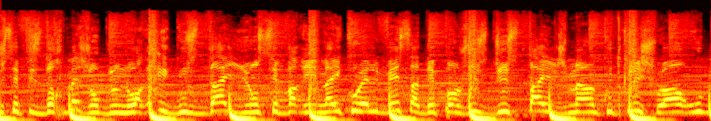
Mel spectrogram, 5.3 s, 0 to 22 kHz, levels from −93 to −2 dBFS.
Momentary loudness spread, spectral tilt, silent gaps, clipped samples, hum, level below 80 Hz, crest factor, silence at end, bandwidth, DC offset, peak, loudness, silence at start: 3 LU; -5 dB/octave; none; under 0.1%; none; -22 dBFS; 14 dB; 0 s; 16.5 kHz; under 0.1%; -4 dBFS; -19 LUFS; 0 s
